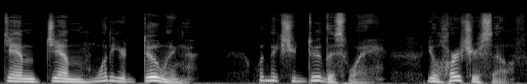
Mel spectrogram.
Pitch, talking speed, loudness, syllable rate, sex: 125 Hz, 125 wpm, -20 LUFS, 4.5 syllables/s, male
